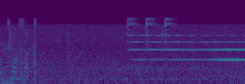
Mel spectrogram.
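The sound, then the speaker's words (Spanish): A boxing round bell, rung from the studio controls to start the first round, is struck several times in quick succession, its bright metallic ring sustaining and slowly fading. A few faint clicks come just before it. “que está aquí en controles, que no lo habíamos saludado, suene la campana?”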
